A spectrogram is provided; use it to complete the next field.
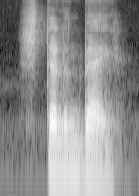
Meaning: inflection of bijstellen: 1. plural present indicative 2. plural present subjunctive
- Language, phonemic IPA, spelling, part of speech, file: Dutch, /ˈstɛlə(n) ˈbɛi/, stellen bij, verb, Nl-stellen bij.ogg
